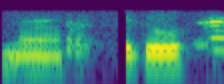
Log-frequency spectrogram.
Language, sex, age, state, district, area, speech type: Assamese, female, 60+, Assam, Golaghat, rural, conversation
